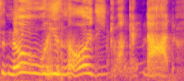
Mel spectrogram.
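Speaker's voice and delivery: outburst rising into a high squeal; real frustration, climbing to a strained shriek; so angry. Real, not acted. Fan denying he's doing well, angry and tearful. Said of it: "I'm so angry".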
